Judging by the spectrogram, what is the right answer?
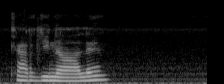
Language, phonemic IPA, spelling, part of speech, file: Italian, /kardiˈnale/, cardinale, adjective / noun, It-cardinale.ogg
